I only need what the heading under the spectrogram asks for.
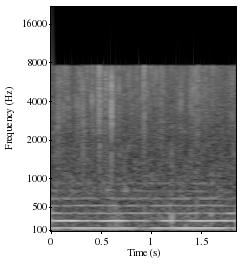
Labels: {"label": "biophony, midshipman", "recorder": "SoundTrap 500"}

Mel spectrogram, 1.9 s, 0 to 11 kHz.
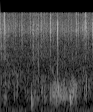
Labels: {"label": "biophony, growl", "recorder": "SoundTrap 600 or HydroMoth"}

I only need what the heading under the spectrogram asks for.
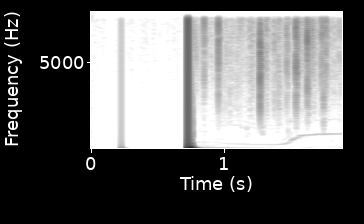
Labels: {"label": "biophony", "recorder": "SoundTrap 300"}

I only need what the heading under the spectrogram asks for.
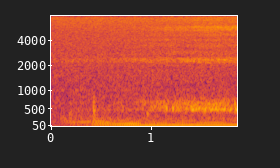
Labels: {"label": "anthrophony, boat engine", "recorder": "HydroMoth"}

